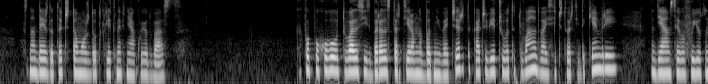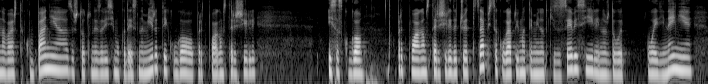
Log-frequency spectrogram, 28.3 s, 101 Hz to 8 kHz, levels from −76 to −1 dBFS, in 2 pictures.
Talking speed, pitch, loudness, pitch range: 140 wpm, 180 Hz, -22 LUFS, 175-195 Hz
